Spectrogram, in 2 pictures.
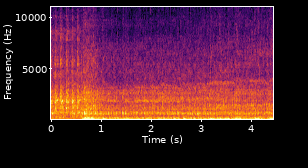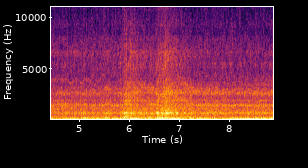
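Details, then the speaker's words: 2004 Kawasaki ZX-10R after clutch rebuild to fix a rattly clutch, on the bench: steady, even idle with a smooth low beat and no jangle or rattle from the clutch; healthy engine. "well there's no horrible jangling noise so that is a good thing I'm a happy boy because that no longer has a rattly clutch"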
